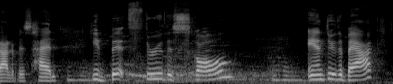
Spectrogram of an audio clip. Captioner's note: audience groaning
